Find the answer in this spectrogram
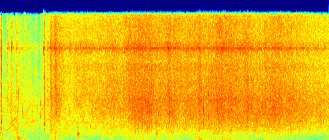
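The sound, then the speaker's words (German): A watering can is dunked and filled in a water barrel, with continuous sloshing and gurgling, a few knocks at the start, then a steady rushing fill. “Genau, den befüllen wir immer mit Wasser. Damit, und da befüllen wir dann auch eigentlich immer die Gießkannen drin.”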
